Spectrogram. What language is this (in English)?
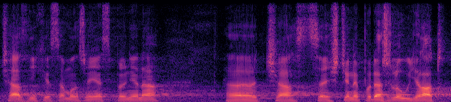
Czech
